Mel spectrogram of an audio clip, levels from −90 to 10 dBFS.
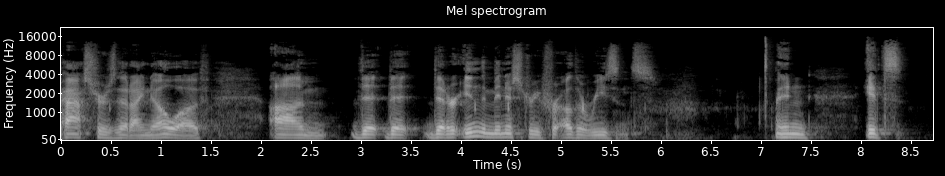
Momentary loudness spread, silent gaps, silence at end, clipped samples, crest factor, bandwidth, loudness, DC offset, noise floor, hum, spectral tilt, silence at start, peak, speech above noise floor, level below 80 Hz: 15 LU; none; 0.3 s; under 0.1%; 24 dB; 16 kHz; -26 LUFS; under 0.1%; -64 dBFS; none; -4.5 dB/octave; 0 s; -4 dBFS; 39 dB; -60 dBFS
